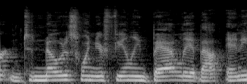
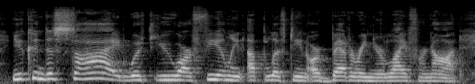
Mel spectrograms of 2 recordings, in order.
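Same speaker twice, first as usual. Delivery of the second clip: ordinary talk, nothing marked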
